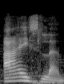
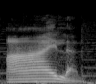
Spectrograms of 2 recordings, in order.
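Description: First: The s sound is pronounced in the word. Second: The s sound is silent in the word. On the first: The speaker calls it wrong. "No se dice Island" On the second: The speaker calls it right. "sino Island"

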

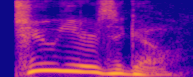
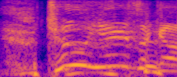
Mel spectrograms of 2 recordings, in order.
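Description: First: The voice is softened and lowered. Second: The voice is plain, not softened or lowered. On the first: The story being told is a feel-good one. "You always soften and lower the voice" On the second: The speaker sounds like he is complaining. "You can't tell a feel-good story in this tone"

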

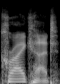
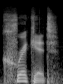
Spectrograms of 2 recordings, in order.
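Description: First: The first syllable sounds like 'cry'. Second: The first syllable sounds like 'crick'. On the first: The speaker calls it wrong. "which I was saying is cry cut" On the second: The speaker calls it right. "My most recent one has only been cricket"

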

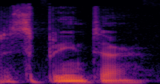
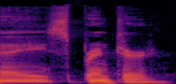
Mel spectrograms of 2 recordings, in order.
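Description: First: The word is said imitating a foreign local pronunciation. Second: The word is said in the speaker's usual pronunciation.

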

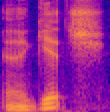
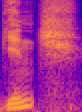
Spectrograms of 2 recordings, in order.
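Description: First: A t sound comes before the final ch. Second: An n sound comes before the final ch. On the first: "Ash always says gitch. with the T" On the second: "which is the my pronunciation with the N in there"

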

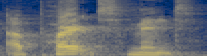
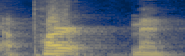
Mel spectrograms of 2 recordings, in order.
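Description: First: The T is fully pronounced. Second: The T is a glottal stop. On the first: The speaker calls it wrong. "Nobody ever really pronounces the T like apartment" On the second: The speaker calls it right. "The T becomes a bit of a glottal stop. People say apartment"

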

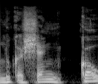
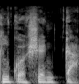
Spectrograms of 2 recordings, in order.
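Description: First: The name ends with an 'o' vowel. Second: The name ends with an 'a' vowel.

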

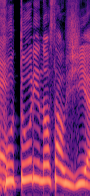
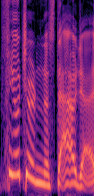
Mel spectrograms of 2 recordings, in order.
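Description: First: It is pronounced with Portuguese sounds. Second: It is pronounced with English sounds.

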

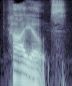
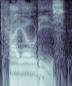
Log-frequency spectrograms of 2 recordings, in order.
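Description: First: The word is said the local way. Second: The word is said the usual way. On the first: This is how people in the region say the name. The speaker calls it right. "in South Dakota, they call it Coyotes" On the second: This is how the name looks from its spelling. The speaker calls it wrong. "It's not Coyotes"

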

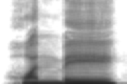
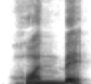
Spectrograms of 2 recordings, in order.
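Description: First: The last syllable is mid-pitched, level and not cut off. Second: The last syllable is high and cut off abruptly. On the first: "Mid flat" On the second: "High stop"

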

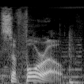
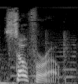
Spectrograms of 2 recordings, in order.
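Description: First: The stress is not on the first syllable. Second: The stress is on the first syllable. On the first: The speaker calls it wrong. "Because you were saying it" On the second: The speaker calls it right. "Accent on the first syllable"

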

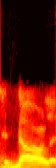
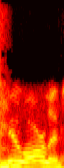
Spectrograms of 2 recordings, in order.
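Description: First: The city name is said the local Southern way. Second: The city name is said an outsider way. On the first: The speaker calls it right. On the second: The speaker calls it wrong.

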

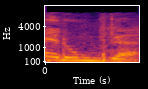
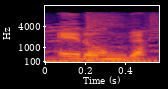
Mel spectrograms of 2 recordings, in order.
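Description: First: The vowels are e then u. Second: The vowels are e then o. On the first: "se pronuncia en michoacano la banda Erunga" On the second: "si le quieres meter españolito así normal, sería Eronga"

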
